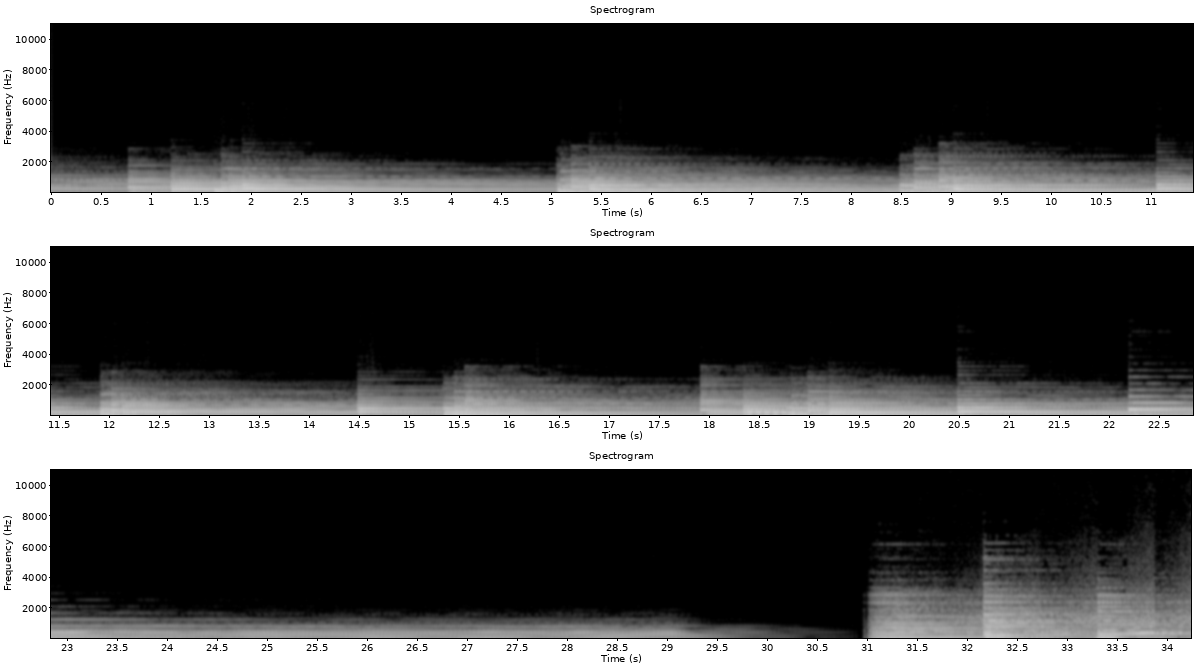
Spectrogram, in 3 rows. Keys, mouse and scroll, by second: 6.3-11.8 middle drag, 17.1-18.1 middle drag, 18.1 a, 19.6 middle click, 20.1 middle click, 21.0-23.8 middle drag, 23.8 k.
